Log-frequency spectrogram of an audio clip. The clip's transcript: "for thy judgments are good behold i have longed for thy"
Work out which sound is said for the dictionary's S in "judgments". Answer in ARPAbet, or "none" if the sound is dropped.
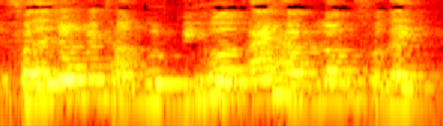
none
